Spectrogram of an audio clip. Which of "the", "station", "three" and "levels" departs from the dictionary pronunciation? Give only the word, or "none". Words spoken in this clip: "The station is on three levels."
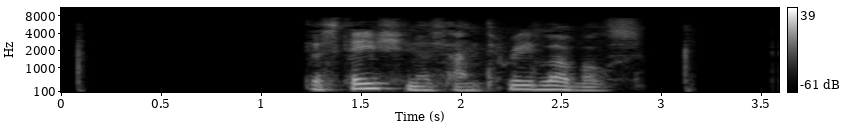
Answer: none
